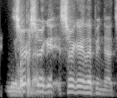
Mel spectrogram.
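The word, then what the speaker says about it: Sergey Lipinets: jamal james next or how do you say his names sergio the uh lift yet uh you know sergey lopez yeah sergey lippin nuts yeah you got it right right you got it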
